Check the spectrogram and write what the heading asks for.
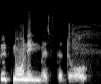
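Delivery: very polite, courteous, well-mannered tone. Playing a character greeting a door before opening it: most polite manner. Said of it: "in his most polite manner".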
